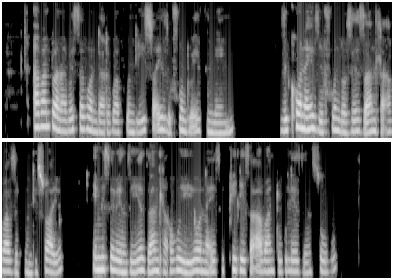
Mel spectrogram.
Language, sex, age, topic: North Ndebele, female, 36-49, education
